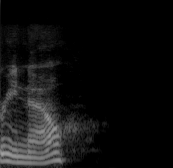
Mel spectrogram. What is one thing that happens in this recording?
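A man speaks briefly through an online call, then falls silent.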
